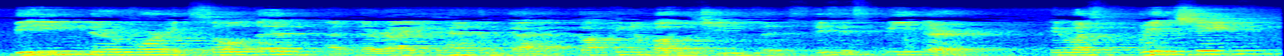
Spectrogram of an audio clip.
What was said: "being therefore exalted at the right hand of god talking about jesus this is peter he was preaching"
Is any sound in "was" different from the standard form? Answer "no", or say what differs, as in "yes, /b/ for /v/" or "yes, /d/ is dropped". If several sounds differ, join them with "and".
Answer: yes, /s/ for /z/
